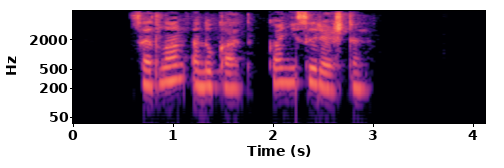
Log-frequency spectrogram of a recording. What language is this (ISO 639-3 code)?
chm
